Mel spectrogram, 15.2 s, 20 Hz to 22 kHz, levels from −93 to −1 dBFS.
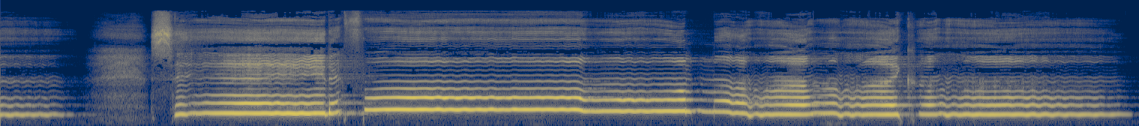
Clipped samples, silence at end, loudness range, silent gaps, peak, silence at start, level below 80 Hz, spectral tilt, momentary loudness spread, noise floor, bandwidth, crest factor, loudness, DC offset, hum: under 0.1%; 0.1 s; 5 LU; none; -8 dBFS; 0 s; -74 dBFS; -2 dB/octave; 14 LU; -52 dBFS; 16 kHz; 12 dB; -19 LUFS; under 0.1%; none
